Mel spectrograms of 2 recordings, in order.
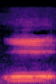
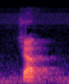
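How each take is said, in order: First: The syllable ends openly without a final stop. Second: The syllable ends abruptly with a clipped stop. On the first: "If you read it in Mandarin, you say yi is a level tone" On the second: "a entering tone word pronounced as yat"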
